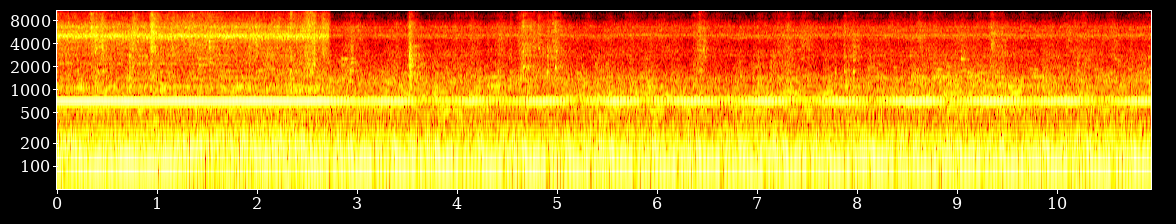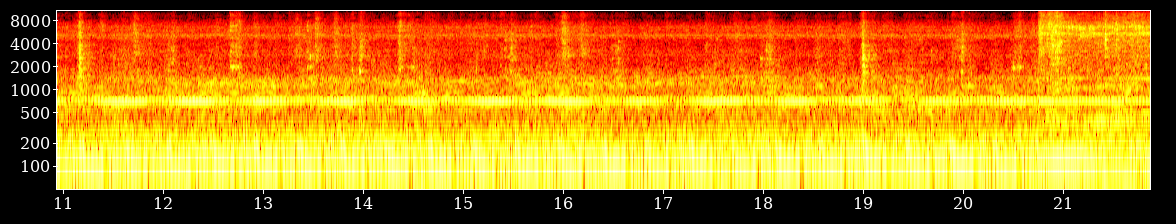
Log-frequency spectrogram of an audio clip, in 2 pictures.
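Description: Metal parts clink and click as a worker handles coiled wire.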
